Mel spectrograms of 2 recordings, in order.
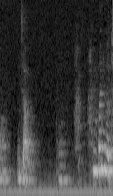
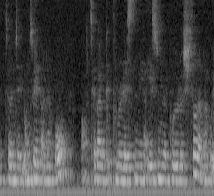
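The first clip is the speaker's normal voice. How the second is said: low, soft plea for forgiveness; subdued, lowered prayer voice; humble confession; 4 semitones lower, 7 dB quieter than usual. Retold or imitated. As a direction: quietly ask to be forgiven. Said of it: "주님께 제 고백을 했어요".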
